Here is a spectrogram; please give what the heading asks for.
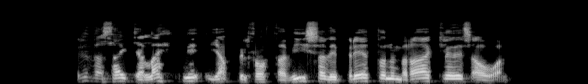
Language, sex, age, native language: Icelandic, male, 40-49, Icelandic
